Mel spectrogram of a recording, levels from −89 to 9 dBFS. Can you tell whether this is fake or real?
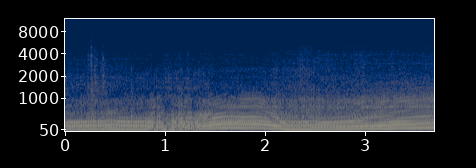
real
